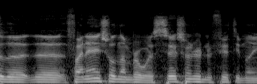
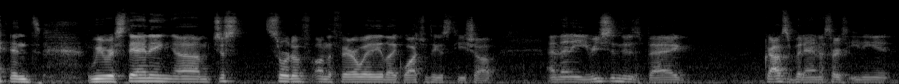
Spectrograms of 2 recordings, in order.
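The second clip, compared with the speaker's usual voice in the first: ordinary talk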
